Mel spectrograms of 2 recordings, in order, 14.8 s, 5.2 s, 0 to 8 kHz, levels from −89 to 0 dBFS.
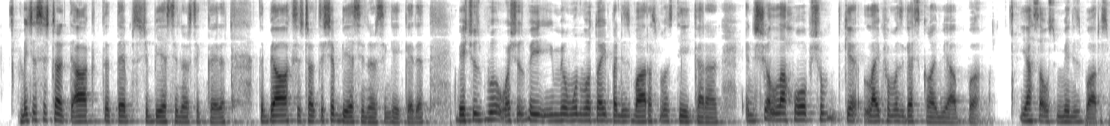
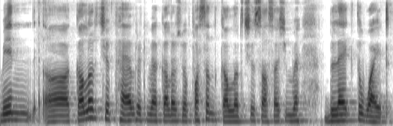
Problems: none marked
